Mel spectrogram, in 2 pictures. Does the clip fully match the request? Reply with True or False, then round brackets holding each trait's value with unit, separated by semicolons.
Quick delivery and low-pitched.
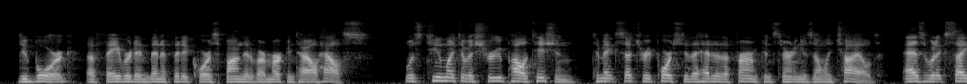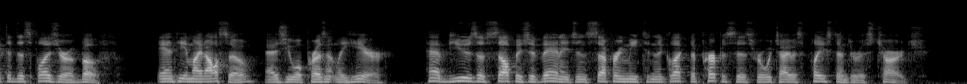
True (210 wpm; 125 Hz)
